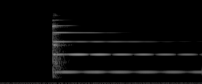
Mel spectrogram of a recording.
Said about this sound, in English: So now we're going to do a 20-minute guided meditation on compassion. It's going to start with three sounds of the bell.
